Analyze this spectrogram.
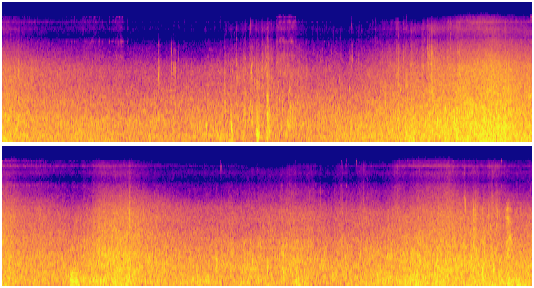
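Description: Water rushes and churns steadily close by.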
